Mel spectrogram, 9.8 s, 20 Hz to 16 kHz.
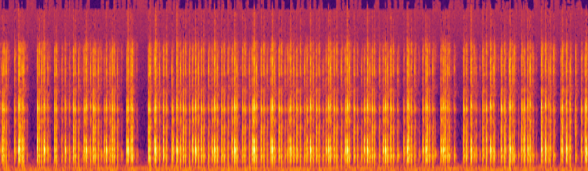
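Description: A small, hollow, rectangular cardboard phone box with a wood-look finish is held in both hands and tapped with fingernails. The result is a steady stream of rapid, dry, clicky taps with a hollow midrange tone around 480 Hz, occasionally broken by very brief pauses.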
